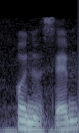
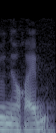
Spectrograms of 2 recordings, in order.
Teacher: Le S intervocalique est devenu R. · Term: rotacisme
